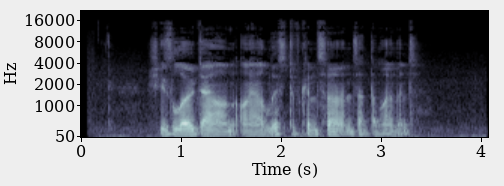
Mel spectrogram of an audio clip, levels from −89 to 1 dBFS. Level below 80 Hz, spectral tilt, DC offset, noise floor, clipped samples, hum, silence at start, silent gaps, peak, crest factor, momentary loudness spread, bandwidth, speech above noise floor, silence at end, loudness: -48 dBFS; -5.5 dB/octave; under 0.1%; -52 dBFS; under 0.1%; none; 0.4 s; none; -6 dBFS; 20 dB; 12 LU; 16 kHz; 28 dB; 0 s; -25 LUFS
